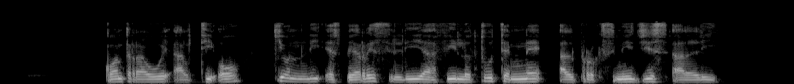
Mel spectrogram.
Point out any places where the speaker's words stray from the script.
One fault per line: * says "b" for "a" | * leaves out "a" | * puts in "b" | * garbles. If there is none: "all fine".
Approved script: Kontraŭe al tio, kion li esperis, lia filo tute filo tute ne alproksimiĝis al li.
* leaves out "filo tute"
